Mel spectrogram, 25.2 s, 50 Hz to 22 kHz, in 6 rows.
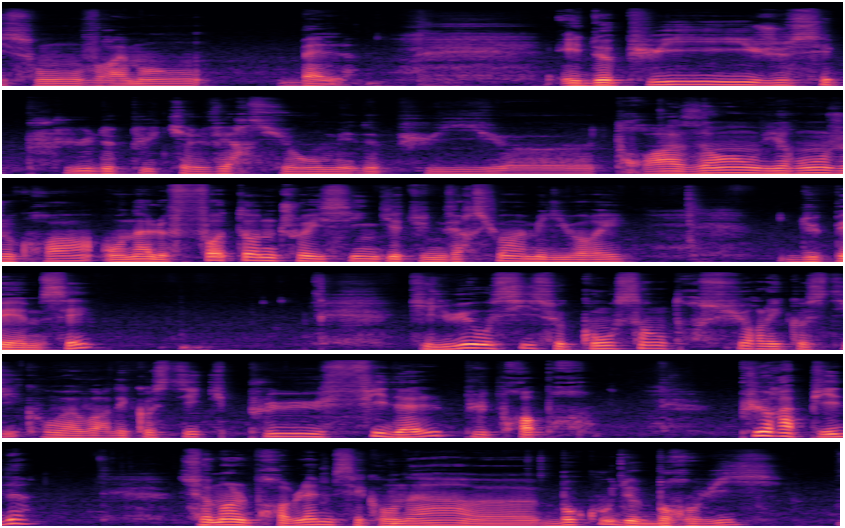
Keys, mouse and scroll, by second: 7.6-11.7 drag, 23.6-24.0 drag, 25.1 click.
